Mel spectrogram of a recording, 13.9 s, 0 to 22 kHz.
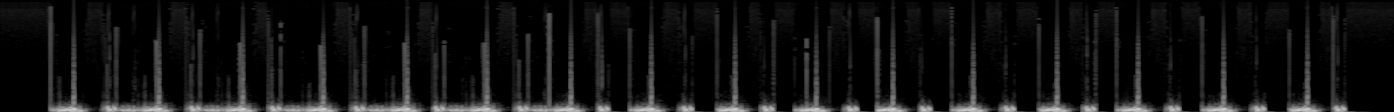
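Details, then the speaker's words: Simulated mitral stenosis heart sounds, about 71 beats a minute: early diastolic murmur eliminated, leaving a short low rumble just before each first sound, the presystolic murmur of mitral stenosis. "now the early portion of the diastolic murmur will be eliminated leaving only the presystolic"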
